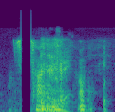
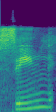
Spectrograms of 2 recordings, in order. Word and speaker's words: sign: belt sign oh okay sign instead of sing it is sign very it's very similar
